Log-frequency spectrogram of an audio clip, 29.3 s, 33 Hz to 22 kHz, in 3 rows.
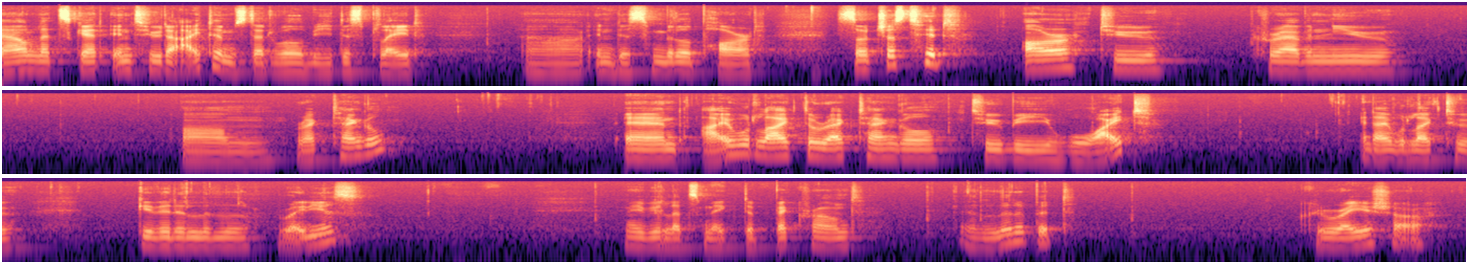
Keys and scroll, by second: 0.5 super+s, 7.5 r, 8.5 r.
